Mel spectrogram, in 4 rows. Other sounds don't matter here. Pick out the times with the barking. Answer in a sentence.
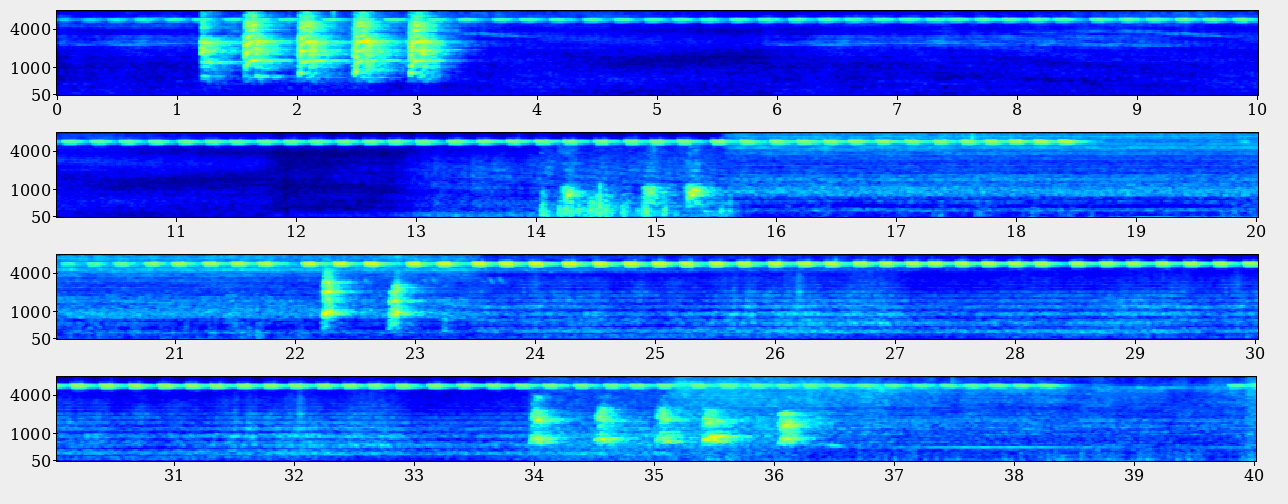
The barking can be heard from 1.2 to 3.2 s, from 14.0 to 15.7 s, from 22.2 to 23.3 s and from 34.0 to 36.3 s.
